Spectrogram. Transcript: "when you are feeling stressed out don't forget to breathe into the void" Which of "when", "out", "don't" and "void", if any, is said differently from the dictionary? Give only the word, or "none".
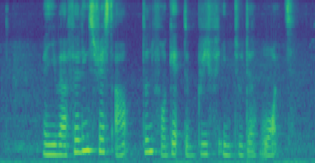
void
